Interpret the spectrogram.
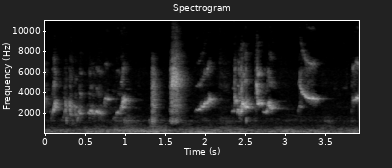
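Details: Budgerigar chattering with rapid squeaky twitters, a couple of harsh rasping bursts and several whistled, slurred squeaks.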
